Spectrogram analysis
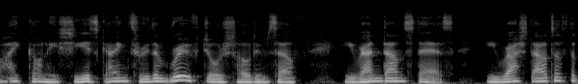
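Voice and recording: The passage is read aloud in a natural voice.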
